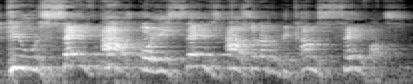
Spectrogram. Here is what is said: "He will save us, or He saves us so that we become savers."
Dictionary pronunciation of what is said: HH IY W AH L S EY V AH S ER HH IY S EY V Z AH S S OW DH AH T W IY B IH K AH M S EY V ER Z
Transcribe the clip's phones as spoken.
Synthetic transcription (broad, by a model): HH IY W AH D S EY V AH S ER HH IY S EY V Z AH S S OW DH AH T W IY B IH K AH M S EY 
